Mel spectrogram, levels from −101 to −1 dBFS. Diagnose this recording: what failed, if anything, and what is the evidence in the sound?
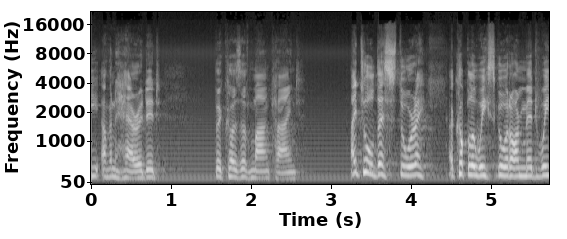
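Analogue wiring fault: a steady, raspy mains buzz sits well below the speech throughout, a ladder of 60 Hz harmonics from switching spikes coupling into the line.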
